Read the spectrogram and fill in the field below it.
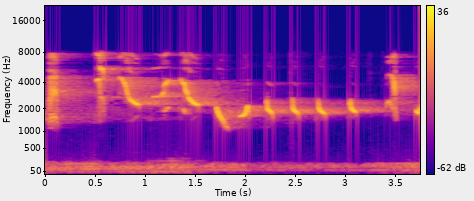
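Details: Energetic greater green leafbird song for training: sweeping whistles fall into a chain of short, curling notes repeated roughly four times a second, over a constant low hum.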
